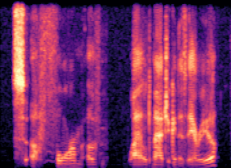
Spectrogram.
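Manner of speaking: plain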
